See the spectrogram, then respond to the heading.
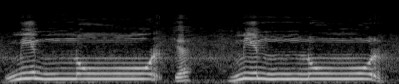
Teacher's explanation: Di situ apa ketemu apa? Di situ ada nun sukun ketemu nun, ya, didengungkan, ya, didengungkan.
